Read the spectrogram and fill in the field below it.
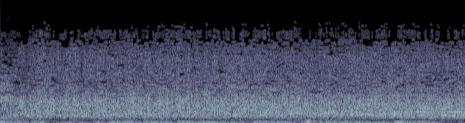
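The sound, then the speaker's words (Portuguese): A football stadium crowd stands to applaud captain Walter Flores as he leaves the field, a dense, continuous roar of clapping that stays loud and steady throughout, with no single voice standing out. “La gente se está parando para aplaudir al capitán celeste.”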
